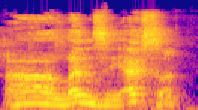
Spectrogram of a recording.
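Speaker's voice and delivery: high, hearty host's call; eager welcome. Acted. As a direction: beckon a guest eagerly to the table. Host calls guest to eat.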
